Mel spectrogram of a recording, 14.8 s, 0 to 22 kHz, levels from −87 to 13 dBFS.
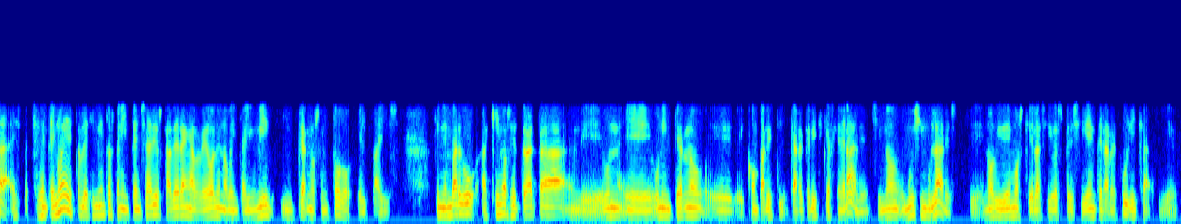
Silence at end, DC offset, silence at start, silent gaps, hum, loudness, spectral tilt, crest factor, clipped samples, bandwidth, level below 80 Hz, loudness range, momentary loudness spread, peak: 0.05 s; under 0.1%; 0 s; none; none; -24 LUFS; -11.5 dB/octave; 18 dB; under 0.1%; 4 kHz; -58 dBFS; 3 LU; 9 LU; -4 dBFS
